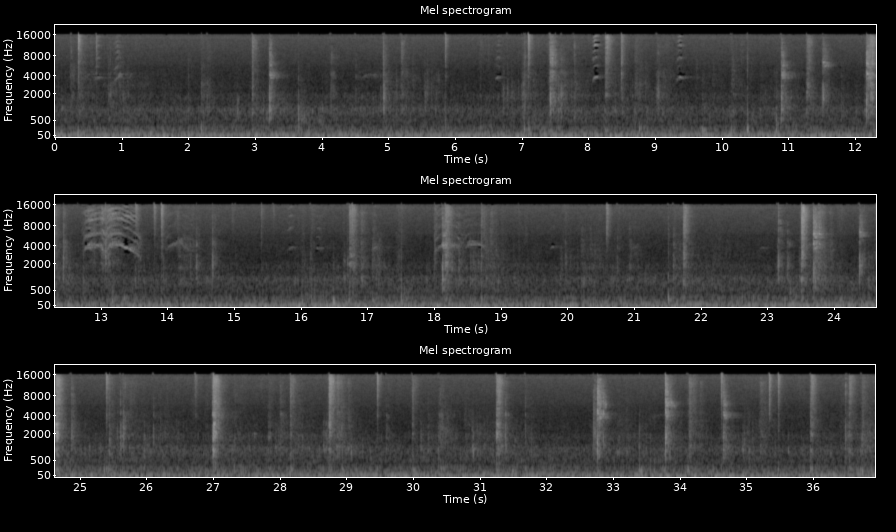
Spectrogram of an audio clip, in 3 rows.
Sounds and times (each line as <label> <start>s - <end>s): Birds 0.3s - 1.3s
Birds 4.5s - 5.1s
Birds 12.7s - 14.5s
Birds 18.0s - 19.0s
